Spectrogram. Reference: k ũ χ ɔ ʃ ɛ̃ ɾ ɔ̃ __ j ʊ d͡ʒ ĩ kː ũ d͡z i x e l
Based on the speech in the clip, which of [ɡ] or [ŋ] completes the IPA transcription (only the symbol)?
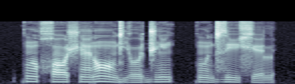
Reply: ɡ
